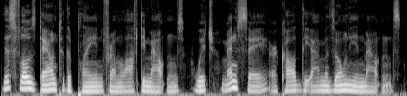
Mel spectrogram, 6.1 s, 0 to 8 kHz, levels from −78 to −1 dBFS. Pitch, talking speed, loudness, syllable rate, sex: 115 Hz, 165 wpm, -17 LUFS, 4.4 syllables/s, male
